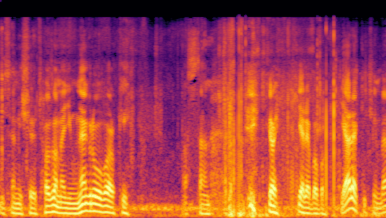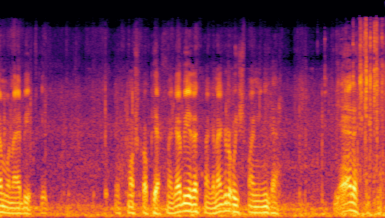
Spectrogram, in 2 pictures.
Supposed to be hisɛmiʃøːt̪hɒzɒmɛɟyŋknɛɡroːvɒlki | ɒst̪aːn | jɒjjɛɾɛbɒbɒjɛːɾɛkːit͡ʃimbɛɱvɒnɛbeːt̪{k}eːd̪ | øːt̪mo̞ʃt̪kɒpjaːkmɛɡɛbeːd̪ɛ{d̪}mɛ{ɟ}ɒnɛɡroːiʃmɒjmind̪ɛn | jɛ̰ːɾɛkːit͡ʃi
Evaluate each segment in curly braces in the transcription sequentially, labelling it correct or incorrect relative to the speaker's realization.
correct, incorrect: t̪, incorrect: ɡ

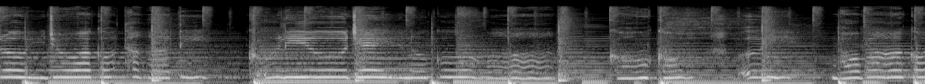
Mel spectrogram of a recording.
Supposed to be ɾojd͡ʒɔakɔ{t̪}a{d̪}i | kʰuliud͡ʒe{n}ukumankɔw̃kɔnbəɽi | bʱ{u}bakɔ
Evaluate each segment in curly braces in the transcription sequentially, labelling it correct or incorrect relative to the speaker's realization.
incorrect: t̪ʰ, incorrect: t̪, correct, incorrect: ɔ

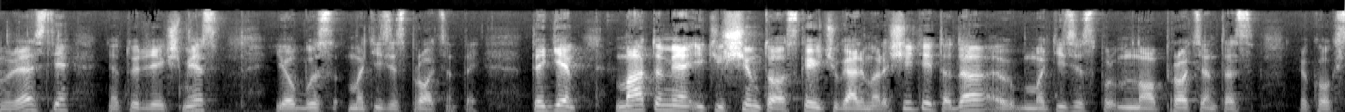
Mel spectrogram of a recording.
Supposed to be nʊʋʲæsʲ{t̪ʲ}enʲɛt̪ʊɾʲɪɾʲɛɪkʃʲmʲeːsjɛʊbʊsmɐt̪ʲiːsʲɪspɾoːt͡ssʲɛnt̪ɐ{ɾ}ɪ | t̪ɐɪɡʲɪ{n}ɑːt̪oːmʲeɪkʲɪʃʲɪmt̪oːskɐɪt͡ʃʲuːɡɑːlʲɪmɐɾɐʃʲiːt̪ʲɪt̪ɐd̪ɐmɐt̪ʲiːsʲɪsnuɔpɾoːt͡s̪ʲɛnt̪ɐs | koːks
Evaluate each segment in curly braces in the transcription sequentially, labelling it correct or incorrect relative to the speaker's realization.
correct, incorrect: none, incorrect: m

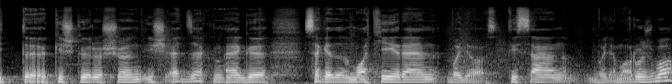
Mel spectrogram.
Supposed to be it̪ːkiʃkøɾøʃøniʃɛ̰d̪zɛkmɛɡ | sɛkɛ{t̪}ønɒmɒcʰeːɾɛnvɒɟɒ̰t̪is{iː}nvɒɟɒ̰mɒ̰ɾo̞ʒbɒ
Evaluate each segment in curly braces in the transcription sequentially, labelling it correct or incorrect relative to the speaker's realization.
incorrect: d̪, incorrect: aː

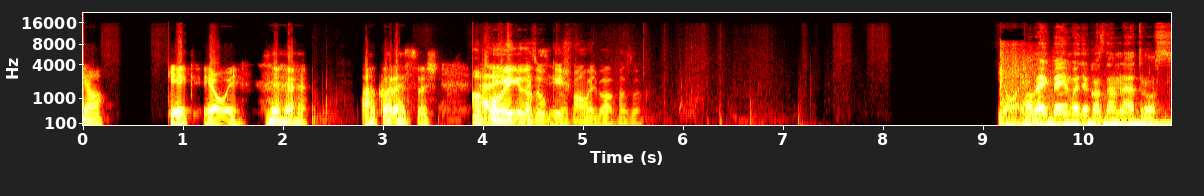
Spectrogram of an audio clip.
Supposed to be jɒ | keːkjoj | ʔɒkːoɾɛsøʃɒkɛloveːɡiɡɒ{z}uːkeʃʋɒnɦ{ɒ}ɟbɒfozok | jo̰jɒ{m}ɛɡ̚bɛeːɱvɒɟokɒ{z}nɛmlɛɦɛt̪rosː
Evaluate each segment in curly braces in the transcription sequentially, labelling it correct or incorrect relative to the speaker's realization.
correct, incorrect: o, correct, correct

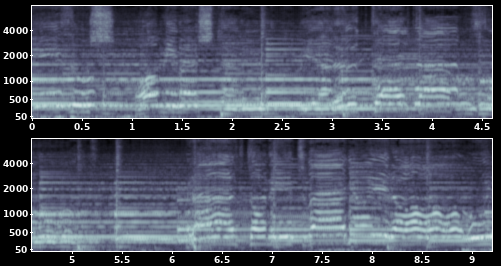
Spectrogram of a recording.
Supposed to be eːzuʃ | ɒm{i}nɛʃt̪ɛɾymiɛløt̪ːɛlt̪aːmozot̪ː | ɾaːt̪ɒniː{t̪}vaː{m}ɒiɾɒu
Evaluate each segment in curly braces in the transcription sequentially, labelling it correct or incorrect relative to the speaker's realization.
correct, correct, incorrect: ɲ

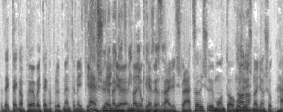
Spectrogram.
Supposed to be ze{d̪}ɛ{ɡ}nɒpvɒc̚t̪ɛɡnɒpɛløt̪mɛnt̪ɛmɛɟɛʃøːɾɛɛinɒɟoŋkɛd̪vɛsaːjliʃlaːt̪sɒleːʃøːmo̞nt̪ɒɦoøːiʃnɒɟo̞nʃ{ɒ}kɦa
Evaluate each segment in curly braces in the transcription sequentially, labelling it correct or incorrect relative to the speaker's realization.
incorrect: t̪, correct, incorrect: o

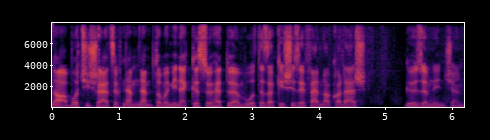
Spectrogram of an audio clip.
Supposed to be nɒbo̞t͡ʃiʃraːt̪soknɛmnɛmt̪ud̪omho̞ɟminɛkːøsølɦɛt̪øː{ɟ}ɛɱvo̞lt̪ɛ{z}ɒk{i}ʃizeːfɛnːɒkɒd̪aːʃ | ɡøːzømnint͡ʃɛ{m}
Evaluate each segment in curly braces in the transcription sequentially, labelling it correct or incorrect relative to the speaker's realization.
incorrect: none, correct, correct, incorrect: n

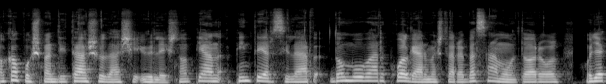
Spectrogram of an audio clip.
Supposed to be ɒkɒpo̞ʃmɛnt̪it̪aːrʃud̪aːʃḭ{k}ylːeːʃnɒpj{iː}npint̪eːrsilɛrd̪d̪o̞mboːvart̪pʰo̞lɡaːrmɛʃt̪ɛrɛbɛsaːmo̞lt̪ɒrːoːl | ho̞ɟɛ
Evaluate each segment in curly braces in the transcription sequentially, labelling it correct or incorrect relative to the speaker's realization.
incorrect: ʔ, incorrect: aː

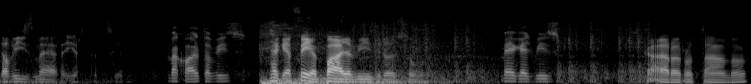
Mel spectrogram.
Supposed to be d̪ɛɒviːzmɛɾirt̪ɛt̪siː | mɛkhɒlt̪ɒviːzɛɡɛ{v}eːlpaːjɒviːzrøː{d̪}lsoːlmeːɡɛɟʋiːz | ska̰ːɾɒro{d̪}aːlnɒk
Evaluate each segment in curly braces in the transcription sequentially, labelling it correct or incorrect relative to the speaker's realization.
incorrect: f, incorrect: none, incorrect: t̪

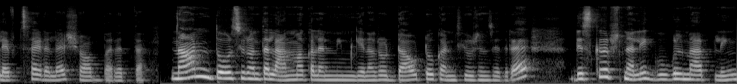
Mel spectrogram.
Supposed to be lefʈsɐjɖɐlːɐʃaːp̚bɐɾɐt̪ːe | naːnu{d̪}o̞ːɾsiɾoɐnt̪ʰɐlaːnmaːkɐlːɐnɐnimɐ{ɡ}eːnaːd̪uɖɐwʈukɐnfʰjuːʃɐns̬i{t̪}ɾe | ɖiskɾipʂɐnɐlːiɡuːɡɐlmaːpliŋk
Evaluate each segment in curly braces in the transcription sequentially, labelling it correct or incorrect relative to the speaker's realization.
incorrect: t̪, correct, incorrect: d̪

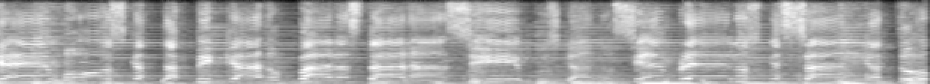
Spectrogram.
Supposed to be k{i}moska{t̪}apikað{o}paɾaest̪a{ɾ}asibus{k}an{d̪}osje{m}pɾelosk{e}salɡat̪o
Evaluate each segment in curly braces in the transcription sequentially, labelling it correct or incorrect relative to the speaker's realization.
incorrect: e, correct, correct, correct, correct, correct, correct, correct

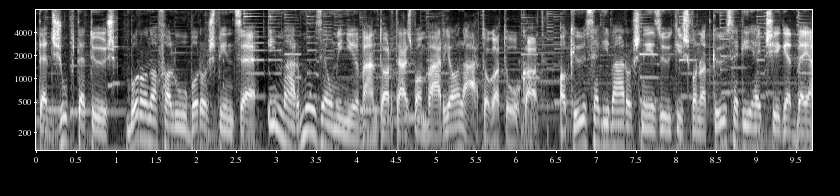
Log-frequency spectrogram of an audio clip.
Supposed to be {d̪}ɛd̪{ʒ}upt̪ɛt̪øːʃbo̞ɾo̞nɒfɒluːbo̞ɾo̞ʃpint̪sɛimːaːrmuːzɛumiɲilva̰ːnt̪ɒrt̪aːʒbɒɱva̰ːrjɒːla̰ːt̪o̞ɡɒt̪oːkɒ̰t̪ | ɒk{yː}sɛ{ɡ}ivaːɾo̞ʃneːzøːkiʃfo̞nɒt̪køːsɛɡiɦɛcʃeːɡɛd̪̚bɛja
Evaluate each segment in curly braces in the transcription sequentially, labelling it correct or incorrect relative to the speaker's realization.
incorrect: t̪, correct, incorrect: øː, correct

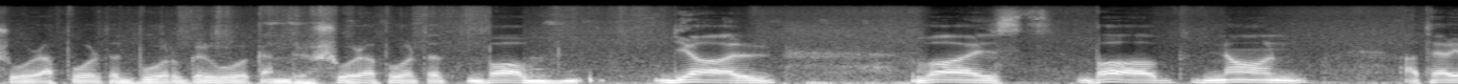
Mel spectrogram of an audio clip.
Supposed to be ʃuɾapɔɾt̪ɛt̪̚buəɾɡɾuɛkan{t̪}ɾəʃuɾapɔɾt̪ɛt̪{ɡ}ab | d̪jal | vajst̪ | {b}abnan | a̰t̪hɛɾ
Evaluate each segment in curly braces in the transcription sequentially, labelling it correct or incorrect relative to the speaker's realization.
incorrect: d̪, incorrect: b, correct

